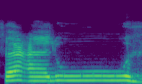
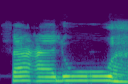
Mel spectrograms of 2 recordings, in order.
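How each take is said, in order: First: فَعَلُوا with a clear light end; proper ending. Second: فَعَلُوا punched loud and fast; exaggerated. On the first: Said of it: "We have to pronounce it properly". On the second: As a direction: overdo the ending. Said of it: "we don't have to exaggerate". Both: Shown as a demonstration.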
